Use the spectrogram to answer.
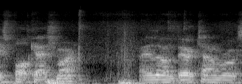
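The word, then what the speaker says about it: Katchmar: Hi, my name my name is Paul Kashmar. I live on Beartown Road South. Can you spell that for me, please?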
